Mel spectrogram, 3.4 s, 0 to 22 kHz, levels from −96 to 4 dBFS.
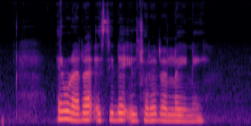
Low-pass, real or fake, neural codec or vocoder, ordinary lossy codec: none; real; none; none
